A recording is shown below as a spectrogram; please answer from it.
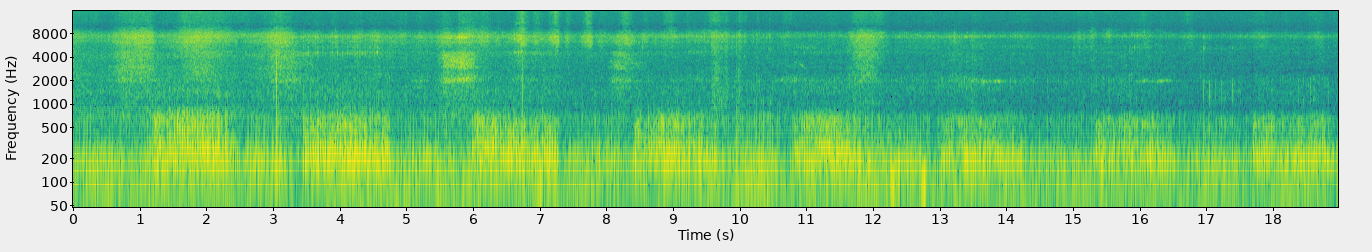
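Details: Low, throbbing purr from pet British Shorthair cats (Pikachu, Teddy and niece Rosie) during a morning together, pulsing in regular inhale-exhale swells about every one and a half seconds, with a few soft rustles.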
